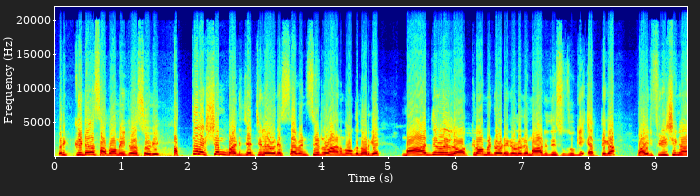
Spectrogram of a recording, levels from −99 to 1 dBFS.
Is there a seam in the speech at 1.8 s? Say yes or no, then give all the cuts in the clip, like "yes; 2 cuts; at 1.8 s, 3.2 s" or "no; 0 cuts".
yes; 1 cut; at 1.8 s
